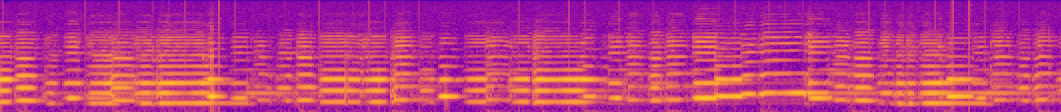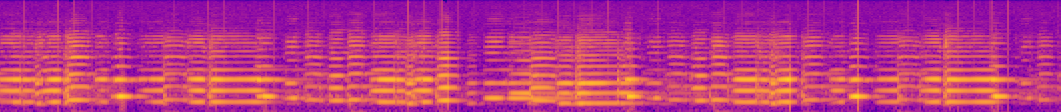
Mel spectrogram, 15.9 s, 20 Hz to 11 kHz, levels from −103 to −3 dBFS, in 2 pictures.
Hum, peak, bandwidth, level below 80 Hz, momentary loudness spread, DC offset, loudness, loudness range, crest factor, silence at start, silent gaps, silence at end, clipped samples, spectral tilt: none; -6 dBFS; 11 kHz; -64 dBFS; 8 LU; under 0.1%; -23 LUFS; 1 LU; 16 dB; 0 s; none; 0 s; under 0.1%; -2.5 dB/octave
